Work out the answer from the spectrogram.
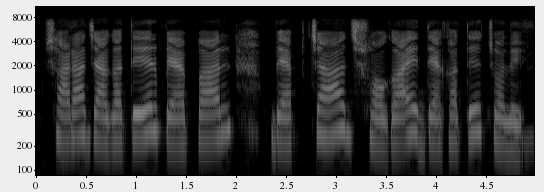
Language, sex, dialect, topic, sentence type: Bengali, female, Rajbangshi, banking, statement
